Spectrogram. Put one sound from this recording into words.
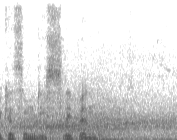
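A young man speaks close by in a hushed voice.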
